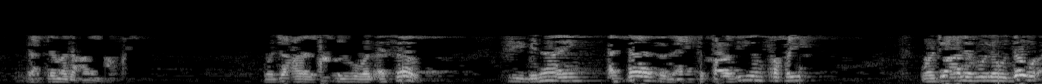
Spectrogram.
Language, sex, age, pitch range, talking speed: Arabic, male, 40-59, 125-175 Hz, 85 wpm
